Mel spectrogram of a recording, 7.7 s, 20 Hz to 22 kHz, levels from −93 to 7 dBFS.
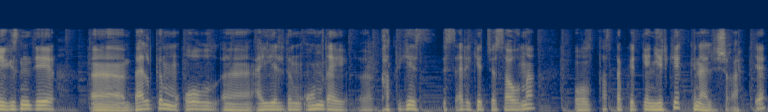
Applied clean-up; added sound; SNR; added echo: none; none; none; none.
